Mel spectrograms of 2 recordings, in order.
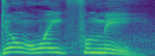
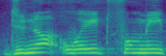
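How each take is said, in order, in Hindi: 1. do not शब्द आपस में जुड़कर बोले जाते हैं। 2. do not शब्द अलग-अलग बोले जाते हैं।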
